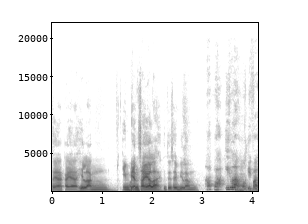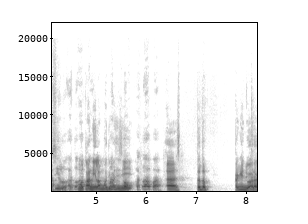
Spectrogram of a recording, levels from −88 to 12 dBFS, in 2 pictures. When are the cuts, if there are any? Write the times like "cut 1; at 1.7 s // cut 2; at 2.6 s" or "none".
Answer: cut 1; at 6.7 s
